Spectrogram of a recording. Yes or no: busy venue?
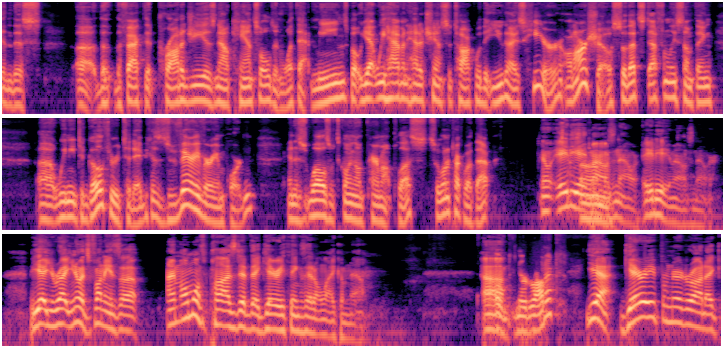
no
